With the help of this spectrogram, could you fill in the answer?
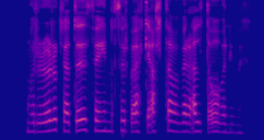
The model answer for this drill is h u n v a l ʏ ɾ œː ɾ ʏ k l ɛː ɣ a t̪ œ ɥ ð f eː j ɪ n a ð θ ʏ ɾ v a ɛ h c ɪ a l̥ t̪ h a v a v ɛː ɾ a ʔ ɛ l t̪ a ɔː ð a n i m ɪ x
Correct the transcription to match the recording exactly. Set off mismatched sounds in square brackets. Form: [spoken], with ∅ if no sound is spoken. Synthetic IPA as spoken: h u n v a [ɾ] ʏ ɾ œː ɾ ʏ k l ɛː ɣ a t̪ œ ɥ ð f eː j ɪ n a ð θ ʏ ɾ v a ɛ h c ɪ a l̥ t̪ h a v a v ɛː ɾ a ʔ ɛ l t̪ a ɔː [v] a n i m ɪ x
